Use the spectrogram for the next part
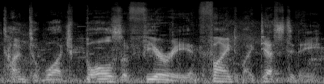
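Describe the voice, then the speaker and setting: A man's voice: on the low side, moderate pace. A man giving casual game commentary with a wry, mock-dramatic sense of humour. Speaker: let's play commentator. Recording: game music behind the voice. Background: loud video game music.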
